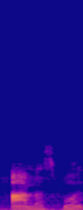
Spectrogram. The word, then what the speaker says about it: honest: Itu karena honestnya itu membacanya seperti huruf AE huruf vokal, maka depannya an ya. An honest boy, bukan a honest boy, tetapi an honest boy, seorang anak laki-laki yang jujur.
